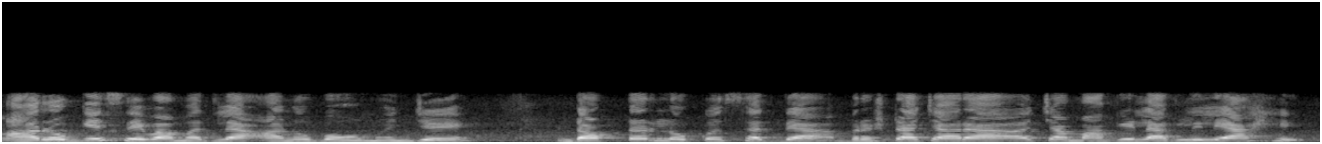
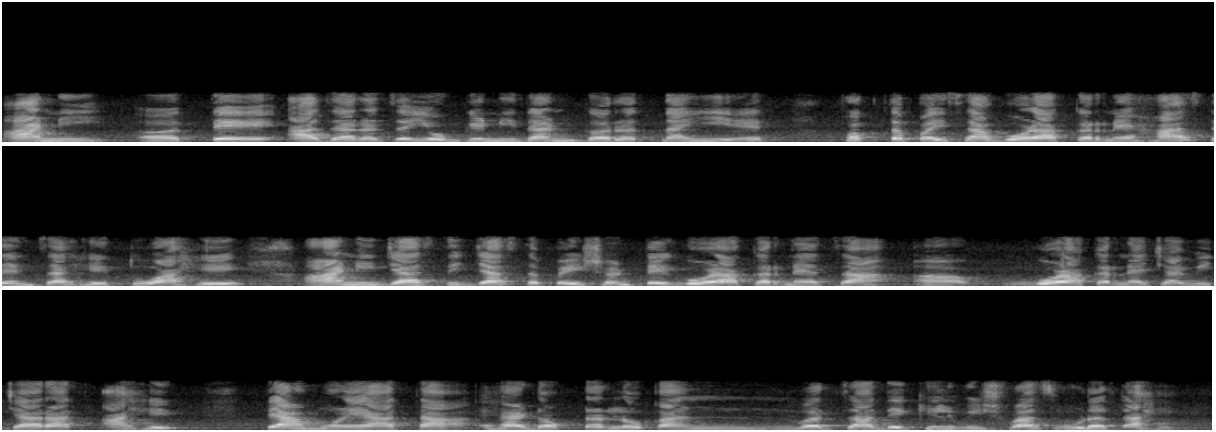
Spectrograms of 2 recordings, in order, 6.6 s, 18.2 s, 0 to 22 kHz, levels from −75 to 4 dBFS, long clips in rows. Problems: constant background noise, background conversations at intervals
